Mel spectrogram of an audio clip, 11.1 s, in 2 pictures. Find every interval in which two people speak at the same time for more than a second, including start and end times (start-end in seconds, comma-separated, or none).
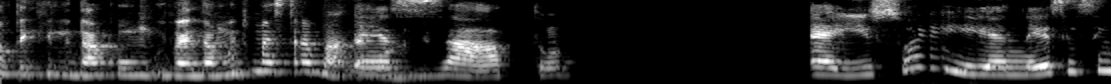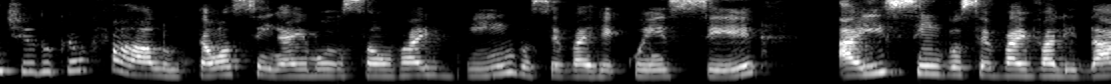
none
